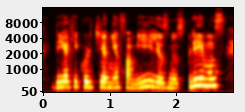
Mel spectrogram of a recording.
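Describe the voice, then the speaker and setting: With a Brazilian accent, a woman speaks at a moderate pace and a fairly high pitch. Her pitch varies in an ordinary way against a quiet background. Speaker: preschool teacher. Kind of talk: live stream interview. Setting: live video stream, on holiday at a cousin's house.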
